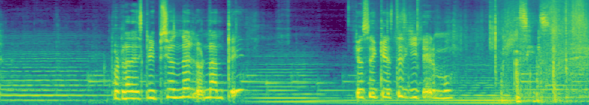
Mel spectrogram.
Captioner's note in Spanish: Entre sollozos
